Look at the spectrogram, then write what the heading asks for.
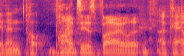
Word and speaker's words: Pontius Pilate: Pontius Pilate.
